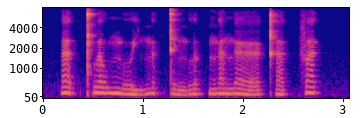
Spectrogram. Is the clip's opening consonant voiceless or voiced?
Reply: voiceless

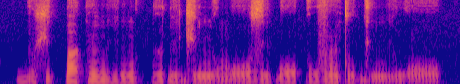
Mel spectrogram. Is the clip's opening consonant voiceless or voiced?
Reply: voiced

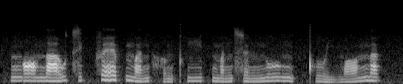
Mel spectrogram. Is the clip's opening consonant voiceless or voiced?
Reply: voiced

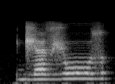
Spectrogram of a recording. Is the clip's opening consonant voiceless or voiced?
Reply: voiced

